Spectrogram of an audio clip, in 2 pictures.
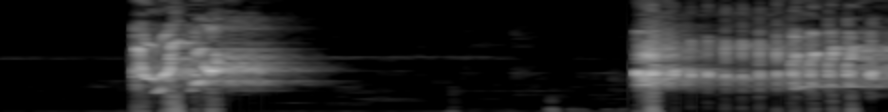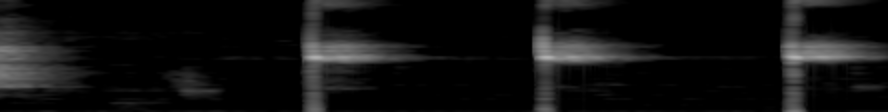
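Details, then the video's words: Lovebird chattering used as a lure to start other lovebirds singing. Two harsh, shrill bursts, the second longer and rattling, followed by three short sharp high chips spaced almost a second apart. "Suara Masteran burung Lovebird, Ampuh bikin lakbet ikut bunyi, ngekek panjang pancingan LoveBird"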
